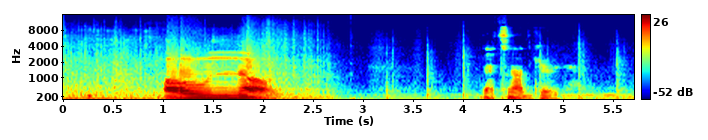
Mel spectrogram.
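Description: A young man speaks with animation through a microphone.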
